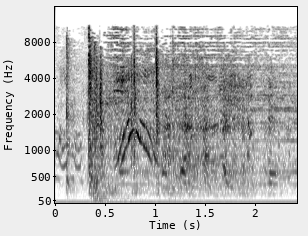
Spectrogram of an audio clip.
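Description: impact, knocking on a door

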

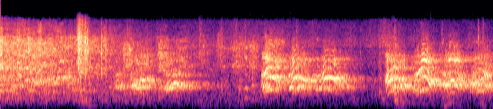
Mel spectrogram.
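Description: animal, dog barking and whimpering

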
